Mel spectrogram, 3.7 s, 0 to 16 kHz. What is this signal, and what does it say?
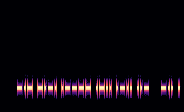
Morse code, heard as a keyed tone, about 36 wpm, 700 Hz. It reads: KC1LLU DE
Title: USA Callsign DE Callsign 35wpm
